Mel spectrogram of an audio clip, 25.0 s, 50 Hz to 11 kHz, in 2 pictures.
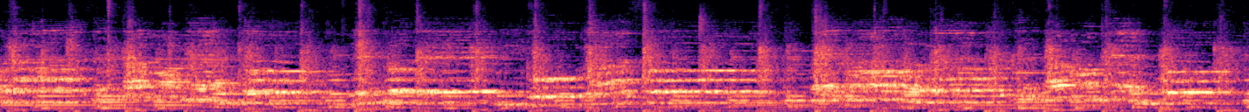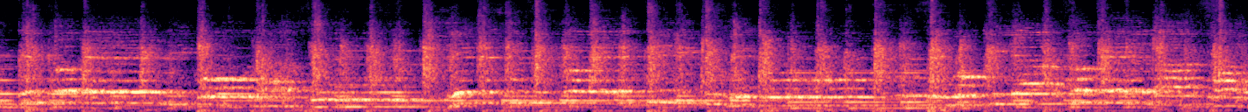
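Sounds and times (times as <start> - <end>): congregation singing: 0.0 - 24.9.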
